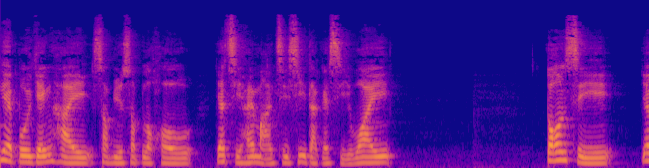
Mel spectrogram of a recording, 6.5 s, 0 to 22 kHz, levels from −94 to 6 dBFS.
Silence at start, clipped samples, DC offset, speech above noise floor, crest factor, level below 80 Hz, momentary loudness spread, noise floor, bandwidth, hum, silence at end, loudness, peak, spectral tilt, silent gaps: 0 s; under 0.1%; under 0.1%; 43 dB; 20 dB; -64 dBFS; 8 LU; -70 dBFS; 15 kHz; none; 0 s; -28 LUFS; -8 dBFS; -5 dB/octave; none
